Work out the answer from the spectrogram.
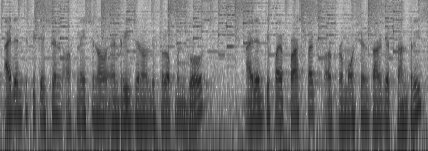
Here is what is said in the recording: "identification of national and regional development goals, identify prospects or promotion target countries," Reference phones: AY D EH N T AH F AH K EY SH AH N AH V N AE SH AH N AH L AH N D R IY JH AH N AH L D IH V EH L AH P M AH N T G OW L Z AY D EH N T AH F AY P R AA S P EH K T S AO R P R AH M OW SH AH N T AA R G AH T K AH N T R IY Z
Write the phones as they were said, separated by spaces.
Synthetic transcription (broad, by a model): AY D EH N T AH F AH K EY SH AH N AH F N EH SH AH N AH L AH N D R IY JH AH N AH L D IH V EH L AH P M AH N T G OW L S AY D EH N T AH F AY P R AA S P EH K T S AO R P R AH M OW SH AH N T AA R G AH T K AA N T R IY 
